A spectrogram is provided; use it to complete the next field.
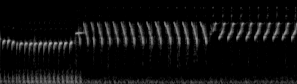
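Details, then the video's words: Singing canary used to stimulate other canaries: begins with a steady rolling trill, jumps to a rapid high double-noted chatter, then a quicker high trill, all loud and even-paced. "O canário escolhido estimula rapidamente o som de canários preguiçosos cantando"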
